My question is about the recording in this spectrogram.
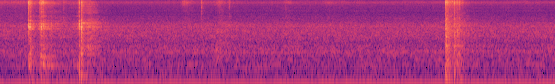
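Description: A glass lid clinks down onto a metal cooking pot about a second in, with another sharp knock near the end, over a steady mechanical hum.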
